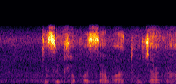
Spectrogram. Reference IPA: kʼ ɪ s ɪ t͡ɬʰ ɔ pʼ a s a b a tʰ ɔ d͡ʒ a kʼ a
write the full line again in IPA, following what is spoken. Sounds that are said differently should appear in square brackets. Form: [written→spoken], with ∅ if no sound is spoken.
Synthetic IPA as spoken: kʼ ɪ s ɪ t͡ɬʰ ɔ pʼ a s a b a tʰ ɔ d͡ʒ a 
